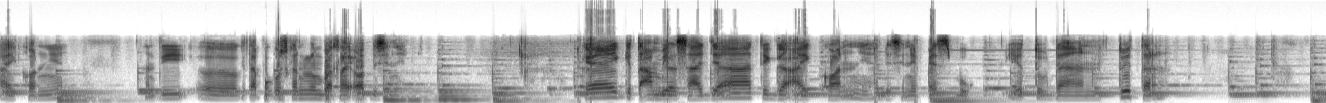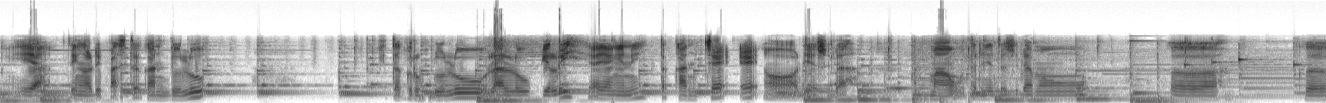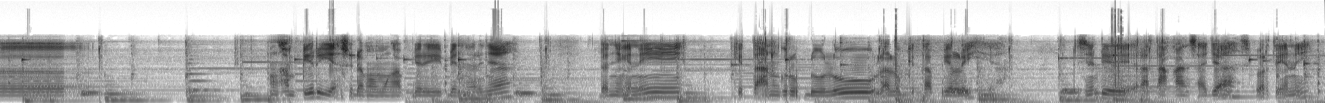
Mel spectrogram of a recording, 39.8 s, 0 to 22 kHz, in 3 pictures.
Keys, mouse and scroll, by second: 8.6 click, 10.8 ctrl+c, 11.6 Tab, 12.6 Tab, 14.9 ctrl+v, 17.3 ctrl+g, 19.3 shift+click, 20.2-20.6 typing, 21.4 click, 23.6 ctrl+click, 25.0-26.6 drag, 28.8 z, 29.3-30.6 drag, 33.2 ctrl+u, 35.6-37.6 drag, 38.9-39.4 ctrl+scroll up 1.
